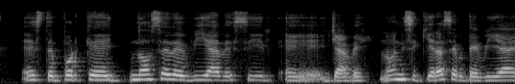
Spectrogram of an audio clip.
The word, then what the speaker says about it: Yahvé: Este, en Génesis 2, el nombre Elohim, porque también se le conoce así, se combina con un segundo nombre divino pronunciado Yahvé.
